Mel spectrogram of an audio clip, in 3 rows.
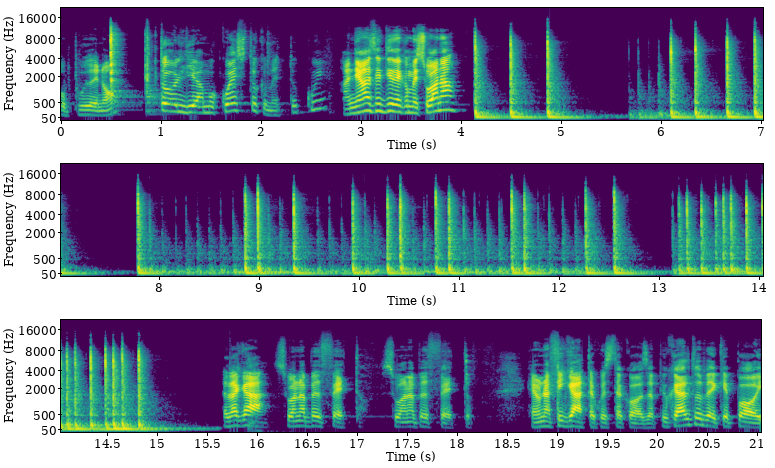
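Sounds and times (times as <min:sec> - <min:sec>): floor tom drum strokes: 0:04.2 - 0:15.4.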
